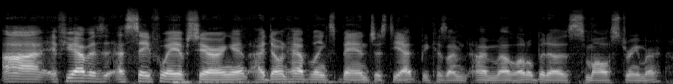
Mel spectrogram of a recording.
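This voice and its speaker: A man's voice: on the low side, little pitch movement, moderate pace, fairly bright tone. A Canadian man in his thirties, livestreaming from a room at home, muttering to himself as he edits photos and then chatting casually with viewers. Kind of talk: casual live-stream chat.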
